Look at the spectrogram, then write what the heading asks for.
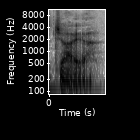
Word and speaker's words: Jaya: so she pronounces it Jaya the Sanskrit and North Indian pronunciation is Jaya right yeah we got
